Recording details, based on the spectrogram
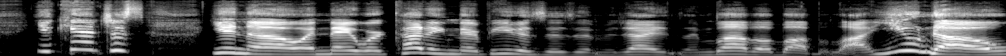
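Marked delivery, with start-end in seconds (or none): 1.5-4.3 put-on casual, throwaway, nonchalant, offhand tone. Teasing another speaker by imitating their line: imitating a nonchalant tone. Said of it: "you can't say it with that tone of voice".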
